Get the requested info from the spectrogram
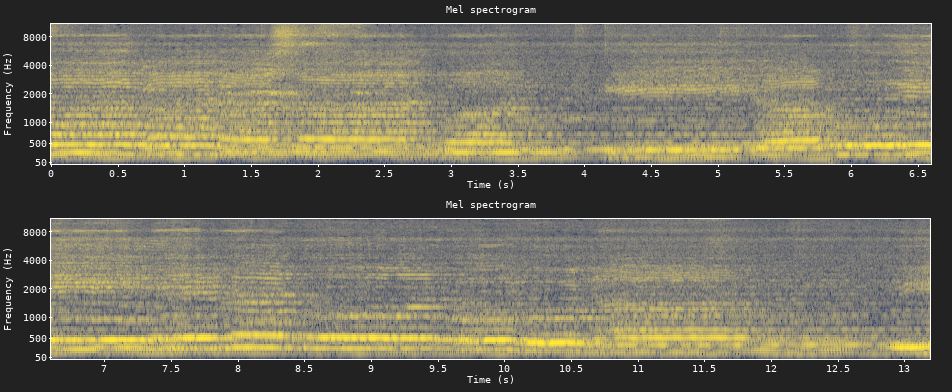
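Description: Voices singing a hymn together in Ilocano, in slow, held notes.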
